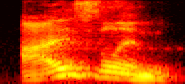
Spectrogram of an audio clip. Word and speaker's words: Aislinn: I'm your host, David Stickle, and today I'm joined by Aislinn. Aislinn, yes, Aislinn that's. me. Oh, geez, I pronounced that horribly.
